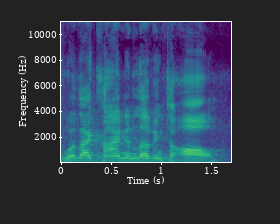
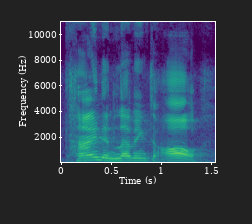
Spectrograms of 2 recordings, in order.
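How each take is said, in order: First: Said in the usual way. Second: "Kind and loving to all" said slowly, each word weighed; repeating the daily review line slowly so it lands; slow emphasis. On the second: Shown as a demonstration.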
